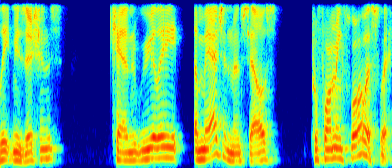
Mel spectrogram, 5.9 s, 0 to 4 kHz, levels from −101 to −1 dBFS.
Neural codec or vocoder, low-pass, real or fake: none; 3.6 kHz; real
